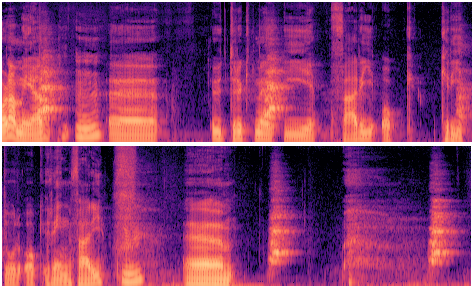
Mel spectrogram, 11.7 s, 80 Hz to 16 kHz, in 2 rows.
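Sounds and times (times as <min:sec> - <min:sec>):
speech: 0:00.0 - 0:02.0, 0:02.6 - 0:08.9, 0:10.2 - 0:10.4
dog barking: 0:00.4 - 0:00.8, 0:03.3 - 0:03.6, 0:05.6 - 0:06.0, 0:09.2 - 0:09.7, 0:11.2 - 0:11.7.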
